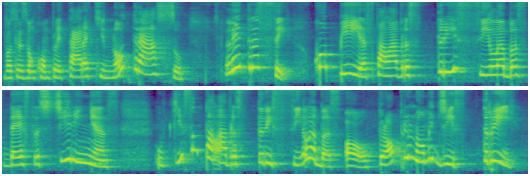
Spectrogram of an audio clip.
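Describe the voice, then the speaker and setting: Woman teacher, high bouncy voice, slow and patient explaining for kids. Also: big pitch swings. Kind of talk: recorded lesson explaining textbook exercises. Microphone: phone recording.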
